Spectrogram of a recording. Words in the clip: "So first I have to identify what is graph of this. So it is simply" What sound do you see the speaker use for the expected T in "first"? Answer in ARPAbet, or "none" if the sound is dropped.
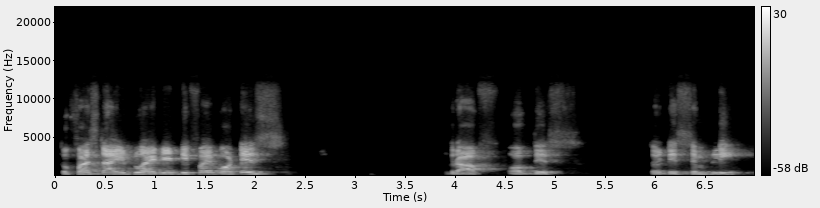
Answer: T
